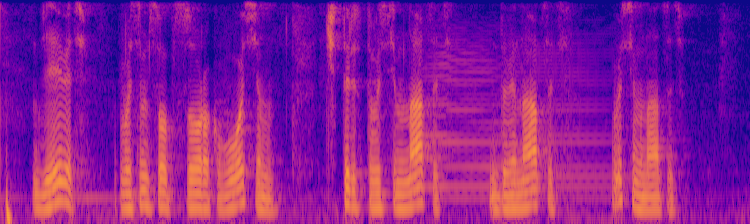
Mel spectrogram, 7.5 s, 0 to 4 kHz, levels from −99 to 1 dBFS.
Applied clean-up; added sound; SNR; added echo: none; Wind instrument, woodwind instrument; 19 dB; none.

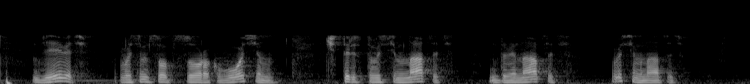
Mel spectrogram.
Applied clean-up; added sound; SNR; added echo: none; none; none; none.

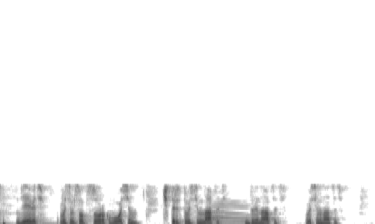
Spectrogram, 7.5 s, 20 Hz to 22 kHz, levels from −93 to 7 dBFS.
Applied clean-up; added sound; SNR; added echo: classical method Wiener filter.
